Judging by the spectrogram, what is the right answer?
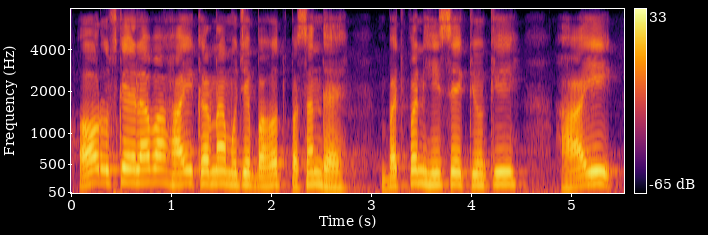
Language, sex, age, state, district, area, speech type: Urdu, male, 30-45, Uttar Pradesh, Lucknow, rural, spontaneous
